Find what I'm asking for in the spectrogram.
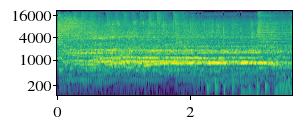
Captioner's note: audience cheering; exciting music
